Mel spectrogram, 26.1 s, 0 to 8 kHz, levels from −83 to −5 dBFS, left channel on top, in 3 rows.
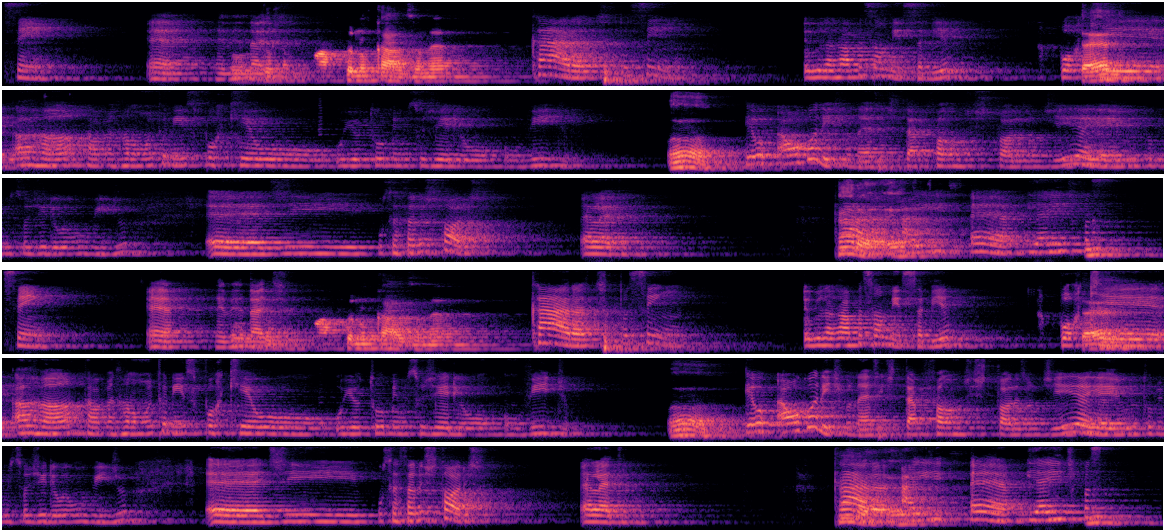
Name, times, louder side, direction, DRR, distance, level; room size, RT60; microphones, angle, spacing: voice 1, 0.0-0.4 1.1-1.3 1.6-2.1 4.0-5.1 6.0-7.1 7.9-13.0 14.3-21.1 21.8-22.1 23.7-25.7, right 3 dB, 50° right, 5 dB, 0.7 m, -32 dB
voice 2, 1.7-3.4 8.1-8.4 13.7-14.0 23.7-24.2 25.6-25.7, left 3 dB, 90° left, 7 dB, 0.7 m, -26 dB
12.5 x 6.6 x 2.5 m, 1.3 s
head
